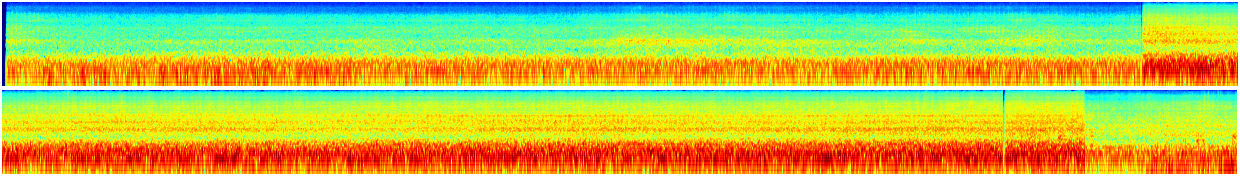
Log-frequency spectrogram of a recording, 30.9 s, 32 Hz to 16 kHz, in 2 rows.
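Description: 1960s Massey Ferguson 400 combine harvester working in standing barley: a steady engine drone with the machinery's clatter. It is faint and distant at first, much louder and closer from about halfway, then drops back to distant just before the end.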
